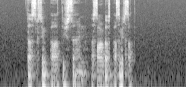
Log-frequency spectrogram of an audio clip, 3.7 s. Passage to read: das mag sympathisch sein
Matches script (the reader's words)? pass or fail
fail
